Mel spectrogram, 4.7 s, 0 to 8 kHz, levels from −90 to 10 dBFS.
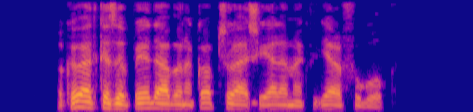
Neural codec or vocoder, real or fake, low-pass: none; real; 7.2 kHz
